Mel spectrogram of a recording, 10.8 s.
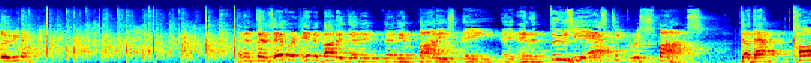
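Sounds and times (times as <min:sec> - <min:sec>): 
speech: 0:00.0 - 0:00.6, 0:03.2 - 0:10.8
audience clapping hands: 0:00.0 - 0:04.3.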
